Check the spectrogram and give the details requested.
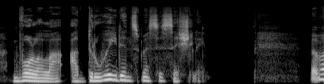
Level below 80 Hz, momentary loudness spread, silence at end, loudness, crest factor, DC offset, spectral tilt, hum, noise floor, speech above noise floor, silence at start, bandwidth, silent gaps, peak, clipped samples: -70 dBFS; 9 LU; 0 s; -19 LUFS; 18 dB; under 0.1%; -5 dB/octave; none; -46 dBFS; 28 dB; 0 s; 16 kHz; 2.23-2.52 s, 3.03-3.09 s; 0 dBFS; under 0.1%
